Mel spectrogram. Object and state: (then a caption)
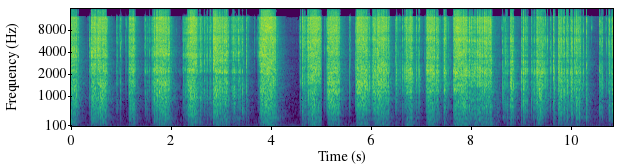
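Nylon hook-and-loop tape being ripped apart. Hands pull apart strips of white nylon hook-and-loop (Velcro) tape and press them back together, with the sound slowed down. It comes as a series of loud, bright, crackling rips separated by short quiet gaps, mostly high in tone with almost no low end.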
